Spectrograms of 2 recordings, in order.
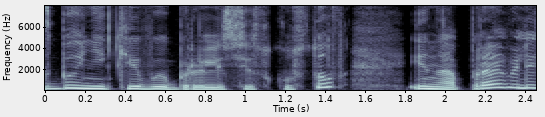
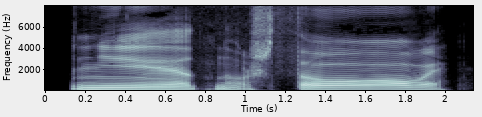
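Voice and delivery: slow, drawn-out fake hurt; feigned offence; 3 dB louder, much slower than usual. A narrator's reading. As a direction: protest slowly, playing the wronged innocent. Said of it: "притворно обиделся Бульбуль".

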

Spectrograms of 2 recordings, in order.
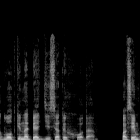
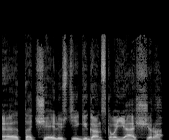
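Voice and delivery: usual speaking voice

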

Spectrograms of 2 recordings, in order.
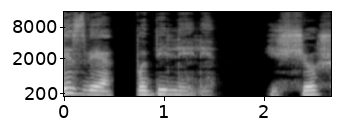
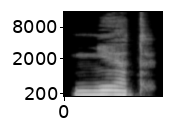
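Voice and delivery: strained; 2 semitones lower than usual. Acted. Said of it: "с усилием выдавил из себя Тейн".

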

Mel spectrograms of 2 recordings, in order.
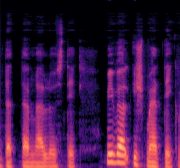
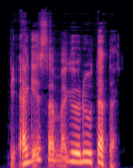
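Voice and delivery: high-pitched scolding, held back in volume; lehalkított ripakodás; 13 semitones higher than usual. A narrator's reading. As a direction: rebuke them without really shouting. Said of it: "Ripakodott rájuk a lehetőségekhez képest lehalkítva". (magas, visszafogott hangú ripakodás)

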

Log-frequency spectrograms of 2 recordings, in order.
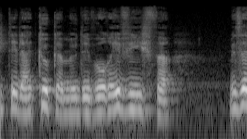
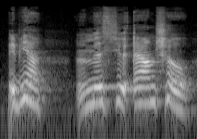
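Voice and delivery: louder, higher scolding outburst; indignant exclamation; 5 semitones higher, 5 dB louder than usual. A narrator's reading. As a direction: turn your vocal artillery on the young man. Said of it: "s'écria-t-elle".

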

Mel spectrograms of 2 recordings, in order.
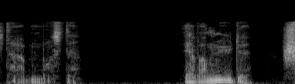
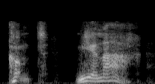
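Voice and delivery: high, slow call over the shoulder; 11 semitones higher, slower than usual. Acted. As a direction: call back to the others. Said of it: "rief er über die Schulter".

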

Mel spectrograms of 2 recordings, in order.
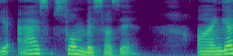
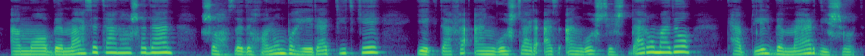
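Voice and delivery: usual speaking voice

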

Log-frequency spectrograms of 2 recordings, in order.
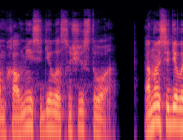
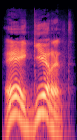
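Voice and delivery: loud drawn-out call across the camp; slow loud hail; shout; 4 semitones higher, 7 dB louder, much slower than usual. A narrator's reading. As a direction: call out slowly to Geralt. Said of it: "крикнул Богольд".

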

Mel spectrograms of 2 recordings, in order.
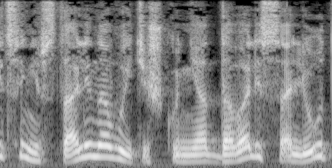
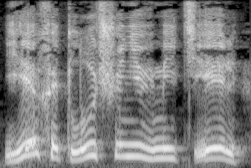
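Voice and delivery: shouting over wind; 6 semitones higher than usual. A narrator's reading. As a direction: yell to be heard over a storm. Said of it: "прокричал, перекрикивая усиливающийся ветер".

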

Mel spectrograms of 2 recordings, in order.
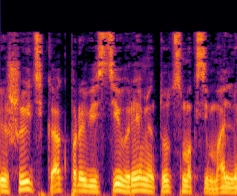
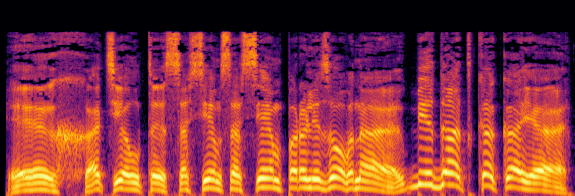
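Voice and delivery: mock pity; 7 semitones higher, slower than usual.

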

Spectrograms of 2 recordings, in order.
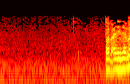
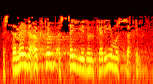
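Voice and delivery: usual speaking voice

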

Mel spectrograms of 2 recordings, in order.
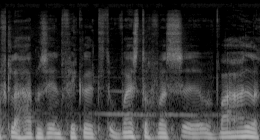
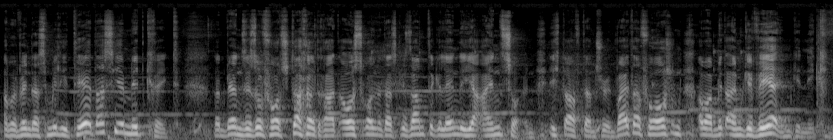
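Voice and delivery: heated rant; 6 semitones higher than usual. Acted. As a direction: paint the threat bitterly. Hitziger Streit. (aufgebracht, hoch und laut)

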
